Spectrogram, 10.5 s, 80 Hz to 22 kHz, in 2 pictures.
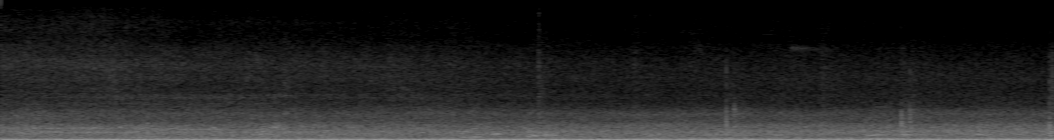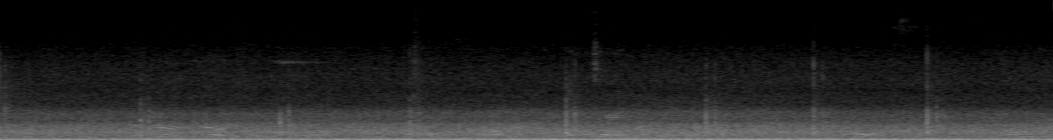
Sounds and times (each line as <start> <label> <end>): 0.0 Traffic Noise 7.2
